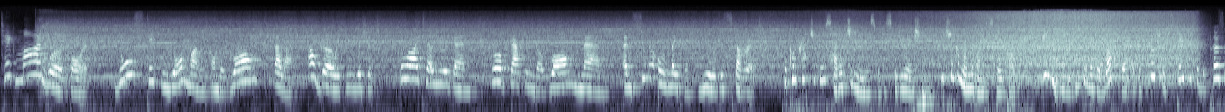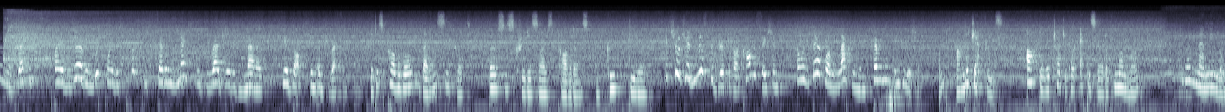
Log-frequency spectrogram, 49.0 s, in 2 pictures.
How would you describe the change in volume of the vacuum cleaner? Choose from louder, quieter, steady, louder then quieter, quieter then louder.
louder then quieter.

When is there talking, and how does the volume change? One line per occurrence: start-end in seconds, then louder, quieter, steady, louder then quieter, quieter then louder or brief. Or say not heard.
0.0-48.9 steady.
